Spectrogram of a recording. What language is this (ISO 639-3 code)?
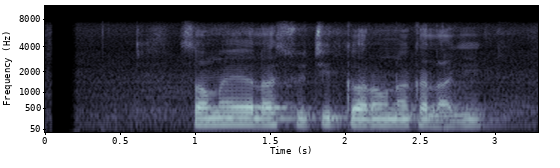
nep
